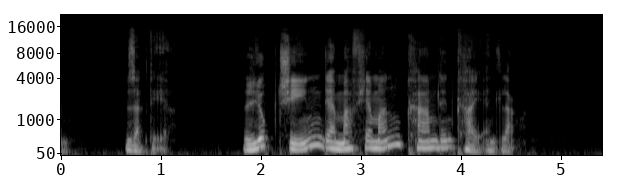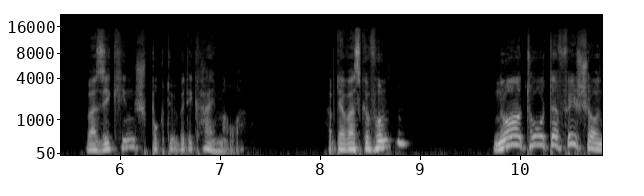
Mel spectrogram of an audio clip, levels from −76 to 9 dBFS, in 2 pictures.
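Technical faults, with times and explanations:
Nothing technical stands out here; the audio comes across without any faults to point to.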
